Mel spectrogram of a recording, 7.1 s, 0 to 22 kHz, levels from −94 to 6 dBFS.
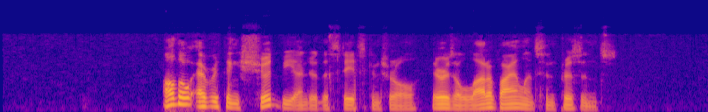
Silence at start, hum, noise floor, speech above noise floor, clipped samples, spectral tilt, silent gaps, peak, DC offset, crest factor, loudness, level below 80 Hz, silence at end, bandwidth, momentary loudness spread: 1.65 s; none; -69 dBFS; 49 dB; under 0.1%; -7 dB/octave; none; -2 dBFS; under 0.1%; 20 dB; -21 LUFS; -50 dBFS; 1 s; 7.4 kHz; 13 LU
